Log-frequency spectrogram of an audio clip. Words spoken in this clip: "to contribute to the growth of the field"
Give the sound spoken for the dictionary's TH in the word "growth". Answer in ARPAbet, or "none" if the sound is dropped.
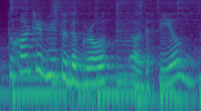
T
